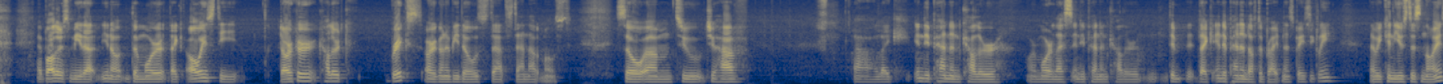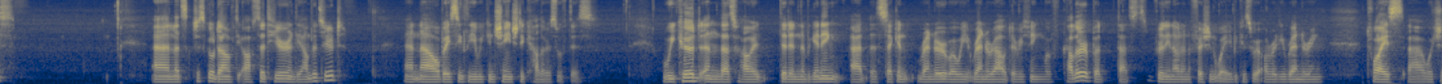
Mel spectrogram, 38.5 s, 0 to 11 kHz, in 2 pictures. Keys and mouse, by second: 2.4 click, 8.4-9.1 typing, 8.4 click, 9.2 F1, 17.0 Escape, 17.2-17.9 typing, 18.7 click, 19.2 click, 19.4 drag, 22.0 drag, 22.5 click, 25.4 click, 27.6 right click, 27.9 click, 28.3 click, 29.0-29.6 drag, 29.7 click, 30.0-30.3 drag, 31.0-31.5 middle drag, 32.8 drag, 33.8-35.0 drag, 35.6 click, 35.9 click, 37.9-38.4 typing.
